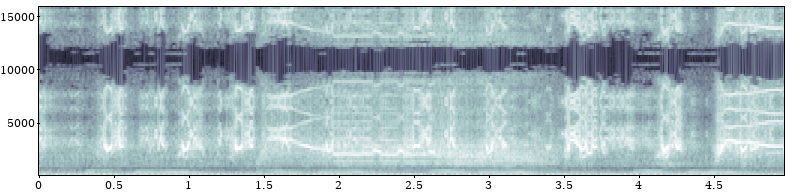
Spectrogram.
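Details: Begging white stork chicks, hungry, recorded by a nest camera in Carpinis, Romania, on 12 August 2014. Paired, slightly rising then falling mewing notes come in quick series, with scattered high twittering and constant background hum.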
